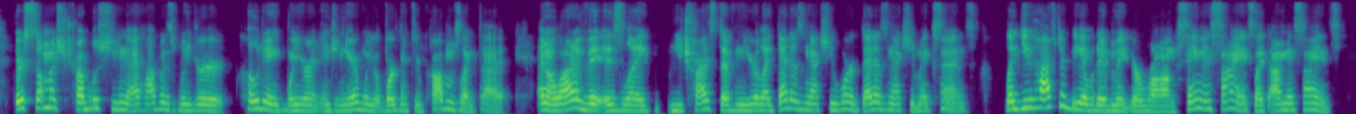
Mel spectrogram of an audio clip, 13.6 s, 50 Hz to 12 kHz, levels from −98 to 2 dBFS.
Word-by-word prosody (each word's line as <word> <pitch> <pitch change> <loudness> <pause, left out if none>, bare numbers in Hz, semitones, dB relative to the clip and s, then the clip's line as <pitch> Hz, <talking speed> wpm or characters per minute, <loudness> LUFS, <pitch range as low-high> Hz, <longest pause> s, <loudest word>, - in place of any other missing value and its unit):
there's 470 +3 +5
so 245 -1 0
much 260 -2 -1
troubleshooting 210 0 0
that 185 0 0
happens 190 +1 -3
when 180 -1 -3
you're 175 -1 0 0.2
coding, 220 -6 +1
when 170 - 0
you're 175 -1 0
an - - -5
engineer, 175 +3 -1
when 190 -3 -2
you're - - -3
working 175 0 0
through - - -8
problems 215 -3 -1
like - - -3
that, - - -4 0.3
and 200 - +5
a 175 - +6
lot 195 +7 +6
of 205 -5 +1
it 185 - +5
is, 175 0 +1
like, 170 -1 +1
you 170 +1 -3
try 190 +3 +1
stuff 180 -6 0
and 170 0 -2
you're 185 +2 +1
like, 175 -1 0
"That 220 +3 +2
doesn't 205 -5 -2
actually 185 +1 -2
work, 200 -2 -3
that 185 - +3
doesn't 195 -2 -1
actually 180 0 -5
make - - -5
sense." - - -5 0.3
Like, 220 +2 +4
you 250 +1 +2
have 260 +2 +5
to 320 - 0
be 205 -6 0
able 180 -2 +3
to 170 - +4
admit 170 0 0
you're 160 - 0
wrong, 155 -1 +1
same 215 +8 -1
in 225 - -2
science, 225 -2 -2
like, 170 0 -1
I'm 180 +2 +2
in 190 - -1
science. 200 -1 -4
190 Hz, 260 wpm, -24 LUFS, 175-210 Hz, 0.3 s, a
